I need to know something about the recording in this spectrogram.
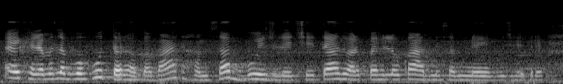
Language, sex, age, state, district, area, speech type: Maithili, female, 18-30, Bihar, Saharsa, rural, spontaneous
